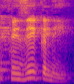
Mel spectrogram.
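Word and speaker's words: physically: और देखिए फिजिकली, हम क्या पढ़ते हैं, फिजिकली, ये देखिए फिजिकली, तो यहां पर भी ए का उच्चारण नहीं हो रहा है।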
